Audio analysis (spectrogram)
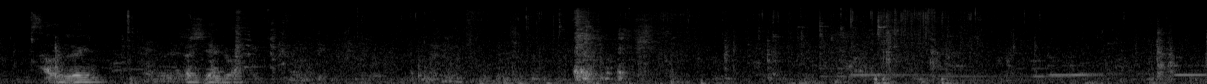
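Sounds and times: quiet held music notes: 0.0s - 12.0s
clothing rustling: 8.1s - 11.9s.

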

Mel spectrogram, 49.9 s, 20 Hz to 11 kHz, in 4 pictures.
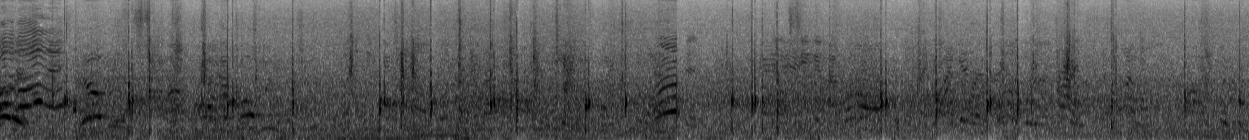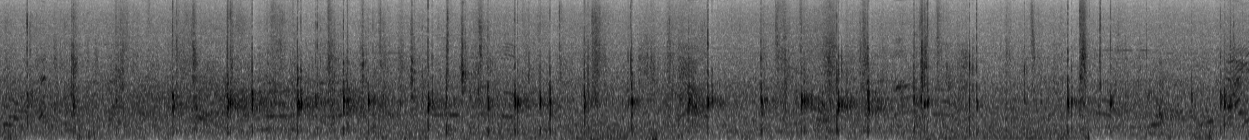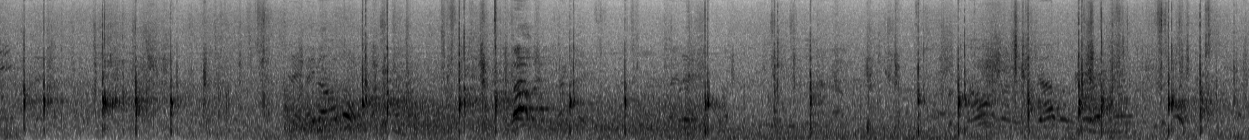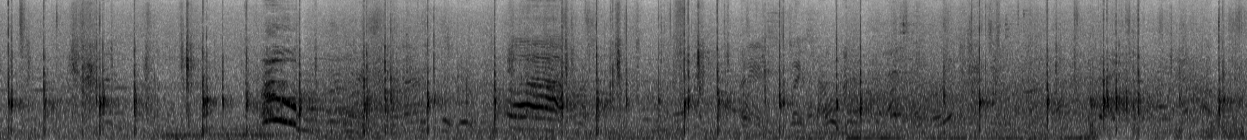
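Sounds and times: players shouting: 0.0s - 26.6s, 27.8s - 49.9s
handball slaps and knocks: 0.6s - 6.4s, 24.7s - 26.9s, 34.2s - 46.2s, 46.8s - 49.9s.

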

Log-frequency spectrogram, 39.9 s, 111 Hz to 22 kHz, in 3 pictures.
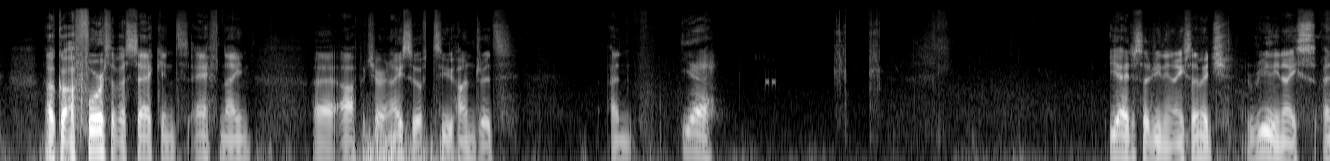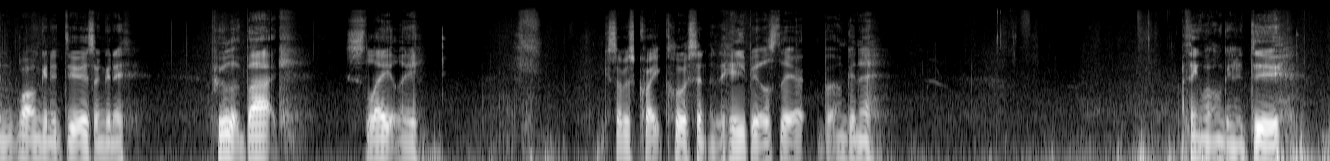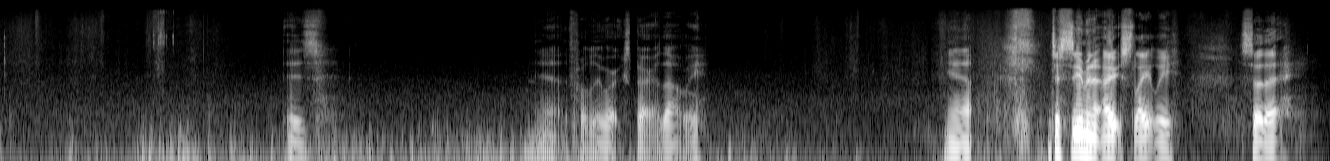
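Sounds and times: camera shutter clicks: 8.4s - 8.9s
faint hiss: 18.1s - 19.8s, 34.8s - 39.9s.

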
